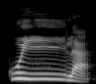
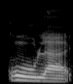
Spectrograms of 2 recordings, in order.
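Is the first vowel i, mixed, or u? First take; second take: mixed; u. First: A slight u glides into an i sound. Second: The first vowel is a long u sound. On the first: "dhammah sedikit, kemudian disempurnakan dengan kasro" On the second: "dhamma bersama waw"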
